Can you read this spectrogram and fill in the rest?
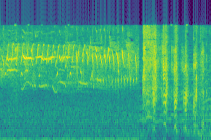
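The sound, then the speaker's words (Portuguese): An Australian bird mimics a dial-up modem: rapid, high electronic warbling tones give way to harsh, pulsing bursts of static-like screeching, loud, with no talking. “É um pássaro australiano que imita tudo e reza a lenda que ele imita o som do modem”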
